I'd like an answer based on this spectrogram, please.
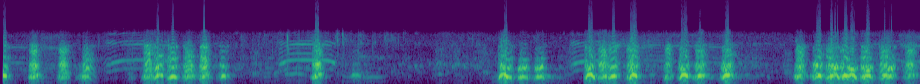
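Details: Kangal dogs in Çorum, Turkey, barking loudly in rapid clusters of harsh, harmonic barks separated by short pauses, with a drawn-out howl-like note near the middle and quiet gaps between bouts.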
